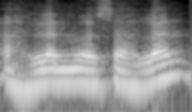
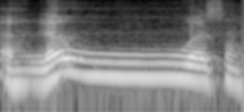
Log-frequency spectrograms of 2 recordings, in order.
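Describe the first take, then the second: First: The n sound before wa is clearly kept. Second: The n sound merges into the following w.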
